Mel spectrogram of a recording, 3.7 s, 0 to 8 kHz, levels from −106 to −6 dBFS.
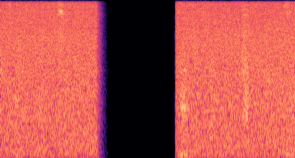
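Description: Speech in which the sound breaks off at 1.20 s: the last bit of sound is stretched into a brief fading buzz, then near-silence takes over for most of the gap, which runs to 2.23 s. When the speech resumes, about 0.6 s of it is simply gone, and the timing afterward sits roughly 0.4 s later. This is likely a long network dropout, where packets stopped arriving, the receiver briefly concealed the loss, and then the jitter buffer re-adjusted its delay. The audio also has nothing above 8 kHz, consistent with a G.722 call path.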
